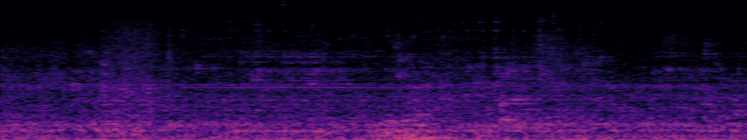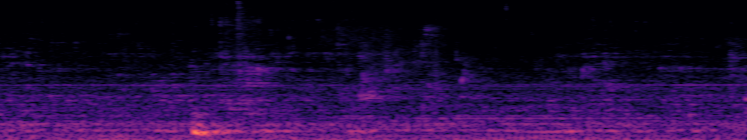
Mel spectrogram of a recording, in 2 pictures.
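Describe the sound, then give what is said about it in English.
Water drains from a bathtub with a faulty seal, making a steady trickling rush with a couple of brief, slightly louder surges and no voices. “It sounds like it's draining. It is draining. I wish it wasn't. I can't stop it.”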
